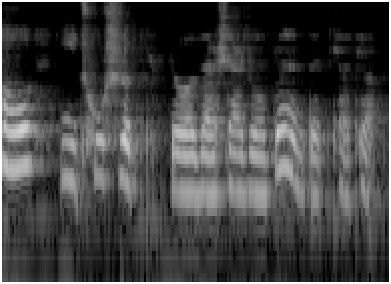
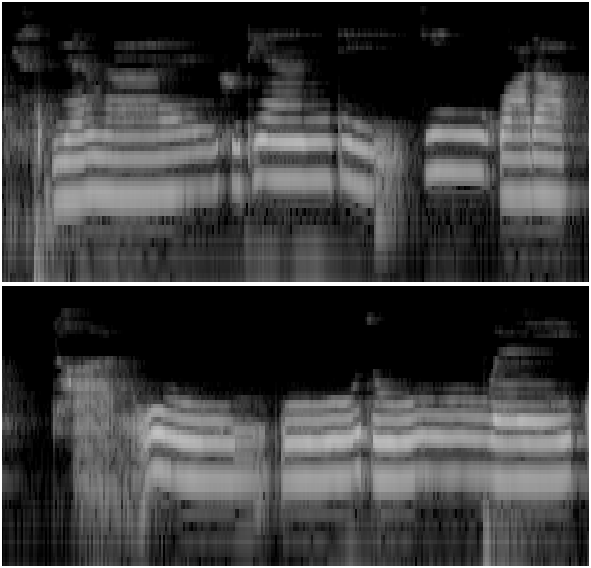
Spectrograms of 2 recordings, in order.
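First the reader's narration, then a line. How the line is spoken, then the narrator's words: Slow measured speech. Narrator (Chinese): 玉帝这慢慢说道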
